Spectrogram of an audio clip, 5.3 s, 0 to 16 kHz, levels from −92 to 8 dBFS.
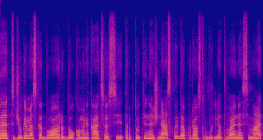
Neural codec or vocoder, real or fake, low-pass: autoencoder, 48 kHz, 32 numbers a frame, DAC-VAE, trained on Japanese speech; fake; 14.4 kHz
